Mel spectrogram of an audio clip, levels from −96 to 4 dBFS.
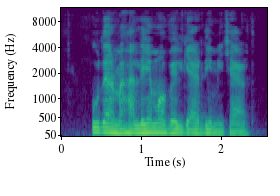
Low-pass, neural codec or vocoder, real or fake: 10.8 kHz; vocoder, 44.1 kHz, 128 mel bands, Pupu-Vocoder; fake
